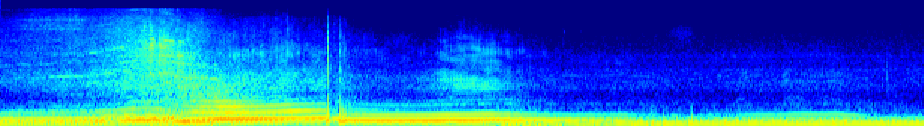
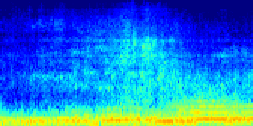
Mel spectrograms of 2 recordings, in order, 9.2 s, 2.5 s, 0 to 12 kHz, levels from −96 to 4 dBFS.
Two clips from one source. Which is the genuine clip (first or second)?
first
